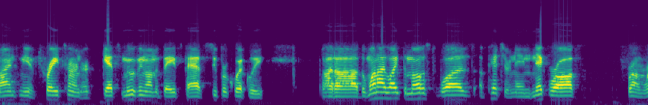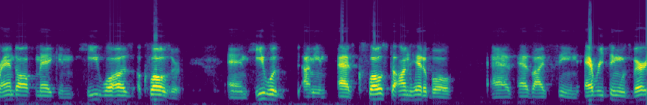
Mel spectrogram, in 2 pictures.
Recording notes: called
